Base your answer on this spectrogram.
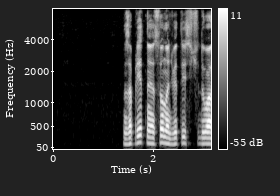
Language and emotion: Russian, neutral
